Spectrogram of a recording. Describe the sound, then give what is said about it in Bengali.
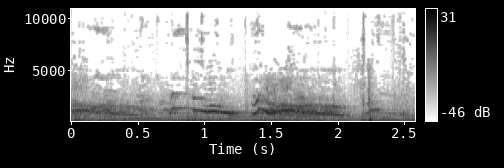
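Small and medium-sized puppies yelp and whine loudly after falling to the ground, several high, wavering cries overlapping one another without pause. “এবার শুধু বেড়াল নয়, তার সঙ্গে ছোট আর মাঝারি আকারের কুকুরের বাচ্চা, সেগুলো মাটিতে পড়েই তারস্বরে চেঁচামেচি শুরু করে দিল।”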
